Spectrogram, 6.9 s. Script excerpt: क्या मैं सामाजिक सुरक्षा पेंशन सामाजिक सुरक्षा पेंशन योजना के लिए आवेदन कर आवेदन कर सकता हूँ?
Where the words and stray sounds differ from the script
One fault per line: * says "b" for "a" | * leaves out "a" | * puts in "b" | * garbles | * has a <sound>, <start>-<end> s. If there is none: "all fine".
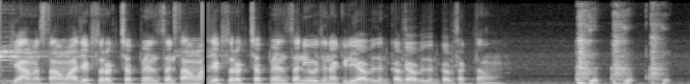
* has a dropout, 2.0-2.1 s
* has a cough, 5.7-6.7 s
